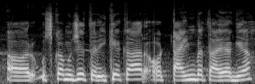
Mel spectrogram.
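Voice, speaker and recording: A woman from Pakistan speaks as a guest healer in a sit-down interview. Her voice is mellow and warm, and she tells her story in a calm, measured way with frequent pauses. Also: mid-range voice, slight background noise. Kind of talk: interview, recounting personal experiences.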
